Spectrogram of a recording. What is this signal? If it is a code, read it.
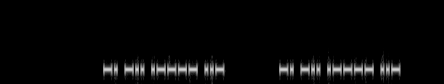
Morse code, heard as a keyed tone, about 46 wpm, 700 Hz. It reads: ND1U ND1U
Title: USA Call Signs - 4 Characters - Repeated 2x - 45wpm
